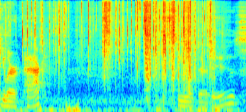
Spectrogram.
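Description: A foil wrapper crinkles loudly as it is torn open.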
